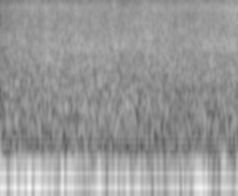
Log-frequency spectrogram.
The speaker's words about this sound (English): It's a nice little rapid. You get splashed here and there.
